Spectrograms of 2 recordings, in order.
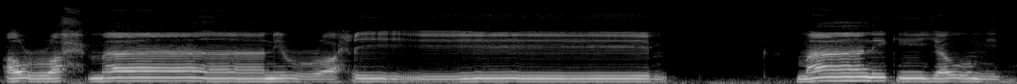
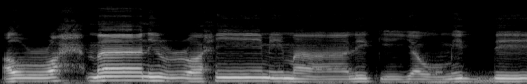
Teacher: এখানে রহিমি জায়গায় আমি বলতেছি রহিম আর দ্বীনের জায়গায় বলতেছি দ্বীন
